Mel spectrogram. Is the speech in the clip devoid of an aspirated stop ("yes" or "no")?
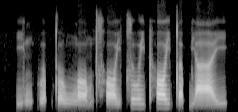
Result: no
